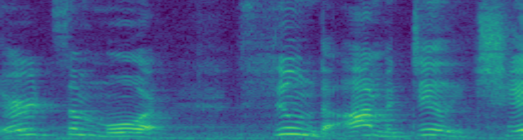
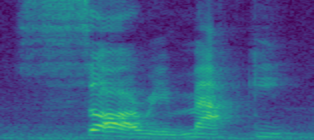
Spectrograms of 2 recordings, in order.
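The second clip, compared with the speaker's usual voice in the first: snapping; 6 semitones lower, 4 dB louder than usual. Acted. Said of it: "snapped Miss Billy".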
